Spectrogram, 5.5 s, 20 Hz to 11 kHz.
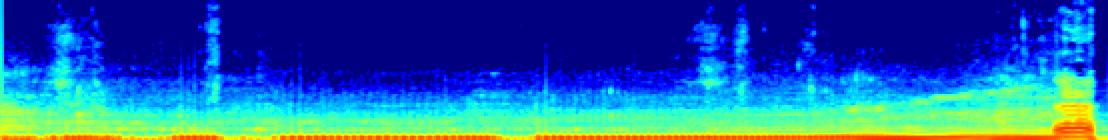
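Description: A Husqvarna 401 Svartpilen single-cylinder motorcycle with an aftermarket exhaust pipe, loud and close, its engine burbling and blipping through short revs before climbing into a rising rev.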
